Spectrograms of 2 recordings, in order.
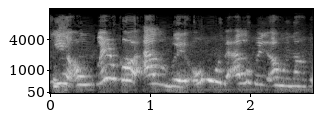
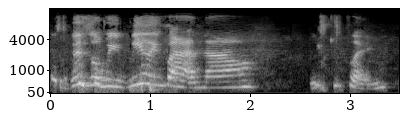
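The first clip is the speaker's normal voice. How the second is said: usual speaking voice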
